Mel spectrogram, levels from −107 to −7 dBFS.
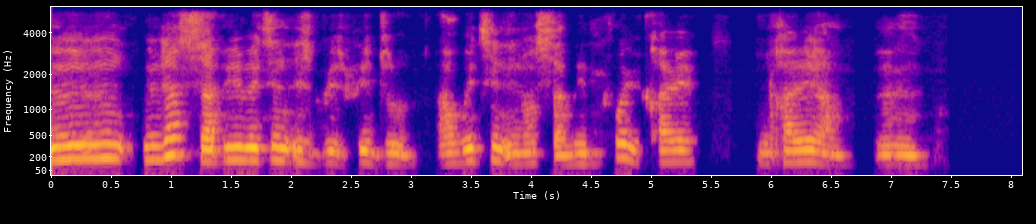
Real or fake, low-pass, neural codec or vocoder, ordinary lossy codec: fake; 5.4 kHz; codec, 44.1 kHz, 7.8 kbps, Pupu-Codec; Opus, 64 kbps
